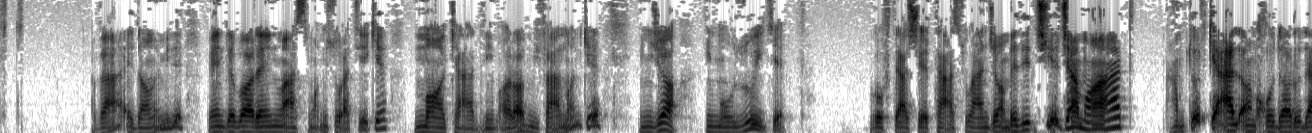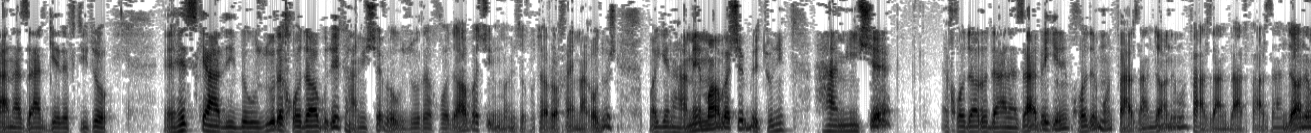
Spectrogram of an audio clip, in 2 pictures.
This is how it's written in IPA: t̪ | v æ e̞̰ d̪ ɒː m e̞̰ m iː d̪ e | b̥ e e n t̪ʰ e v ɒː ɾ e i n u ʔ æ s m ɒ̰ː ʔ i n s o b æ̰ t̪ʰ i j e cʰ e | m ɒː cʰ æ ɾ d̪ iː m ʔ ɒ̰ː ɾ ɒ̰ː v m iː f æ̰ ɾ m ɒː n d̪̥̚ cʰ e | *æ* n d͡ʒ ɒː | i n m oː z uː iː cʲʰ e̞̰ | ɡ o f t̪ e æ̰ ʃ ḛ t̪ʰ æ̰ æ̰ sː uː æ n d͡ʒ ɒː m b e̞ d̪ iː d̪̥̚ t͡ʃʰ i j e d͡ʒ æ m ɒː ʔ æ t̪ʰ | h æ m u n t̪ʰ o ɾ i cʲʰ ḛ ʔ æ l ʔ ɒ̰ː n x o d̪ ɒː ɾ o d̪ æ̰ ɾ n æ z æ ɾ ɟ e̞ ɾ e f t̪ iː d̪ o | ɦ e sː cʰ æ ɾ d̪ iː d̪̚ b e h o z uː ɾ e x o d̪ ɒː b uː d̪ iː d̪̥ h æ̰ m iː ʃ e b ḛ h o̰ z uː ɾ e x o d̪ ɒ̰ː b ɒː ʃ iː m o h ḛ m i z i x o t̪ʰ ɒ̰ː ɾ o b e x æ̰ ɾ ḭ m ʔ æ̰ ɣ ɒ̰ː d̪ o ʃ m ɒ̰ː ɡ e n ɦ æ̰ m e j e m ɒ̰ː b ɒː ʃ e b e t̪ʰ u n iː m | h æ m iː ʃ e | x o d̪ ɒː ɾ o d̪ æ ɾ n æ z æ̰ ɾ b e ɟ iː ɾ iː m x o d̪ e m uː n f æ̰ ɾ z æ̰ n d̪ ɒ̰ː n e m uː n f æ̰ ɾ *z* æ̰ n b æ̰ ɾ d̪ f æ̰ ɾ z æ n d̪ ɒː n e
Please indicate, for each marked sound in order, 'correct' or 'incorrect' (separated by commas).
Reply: incorrect, correct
